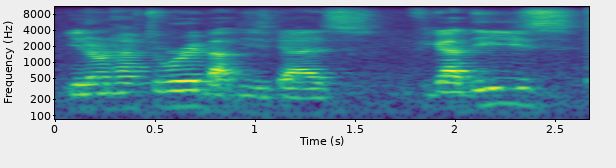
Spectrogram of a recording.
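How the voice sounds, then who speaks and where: A man's voice: medium pitch, brisk, reverberant, distant mic, a little hiss or hum, rough recording. A man reviewing party speakers in a loose, rambling way, sniffly and a little nasal from a cold. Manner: rambling, loose, many fillers. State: stuffy nose, sniffly. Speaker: product reviewer. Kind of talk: casual product review.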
